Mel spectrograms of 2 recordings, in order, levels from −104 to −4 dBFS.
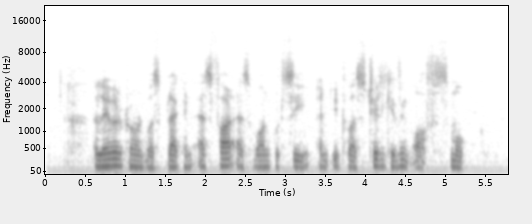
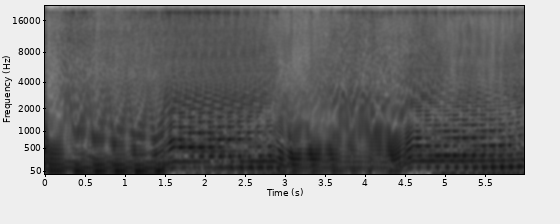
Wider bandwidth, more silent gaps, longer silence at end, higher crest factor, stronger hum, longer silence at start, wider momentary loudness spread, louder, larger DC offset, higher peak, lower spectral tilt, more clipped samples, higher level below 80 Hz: second, 13 kHz vs over 20 kHz; neither; first, 0.55 s vs 0 s; first, 22 dB vs 12 dB; neither; first, 0.3 s vs 0 s; first, 9 LU vs 4 LU; second, -59 LUFS vs -10 LUFS; second, under 0.1% vs 3%; second, -38 dBFS vs 0 dBFS; first, -6 dB/octave vs -4 dB/octave; second, under 0.1% vs 0.2%; second, -84 dBFS vs -22 dBFS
